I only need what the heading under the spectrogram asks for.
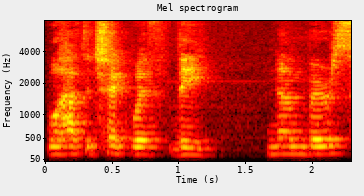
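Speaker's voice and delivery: weak, flat, unconvincing impersonation voice.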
